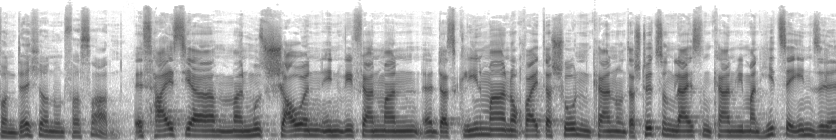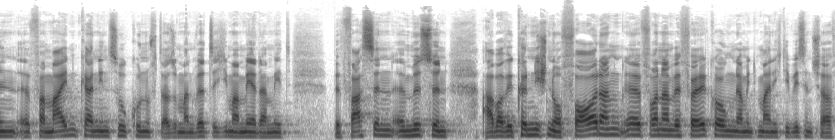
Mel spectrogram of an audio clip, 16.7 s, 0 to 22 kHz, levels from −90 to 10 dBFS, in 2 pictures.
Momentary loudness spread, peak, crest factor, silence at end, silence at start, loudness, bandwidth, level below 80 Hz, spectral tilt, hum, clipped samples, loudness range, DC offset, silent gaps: 7 LU; 0 dBFS; 14 dB; 0 s; 0 s; -14 LUFS; 16 kHz; -58 dBFS; -5 dB/octave; none; under 0.1%; 4 LU; under 0.1%; none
